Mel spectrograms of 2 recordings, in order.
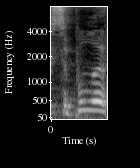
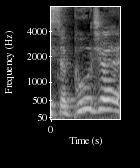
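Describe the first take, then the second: First: The double L is said as an L. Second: The double L is said the Spanish way. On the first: The speaker reads the name as it is written. "if you're from Atlas and you just want to say the double" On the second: The speaker follows Spanish pronunciation rules. "if you're a Spanish speaker from the European continent"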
